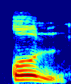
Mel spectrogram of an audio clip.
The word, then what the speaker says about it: قل: এই প্রথম একেবারে শুরুটা, কুল, এখানে এই উচ্চারণটা হালকা একটু ওকারের মিশ্রণের মতো মনে হলো আর কি। কুল আরেকবার আপনি পড়বেন।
